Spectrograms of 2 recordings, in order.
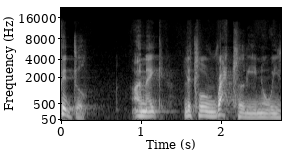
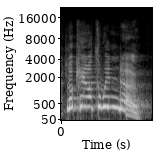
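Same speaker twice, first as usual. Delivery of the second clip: mum's much higher, forced cheerful call; mock excited mum. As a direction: sell the window like it's a treat, high and bright. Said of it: "Mum tries to be exciting again".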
